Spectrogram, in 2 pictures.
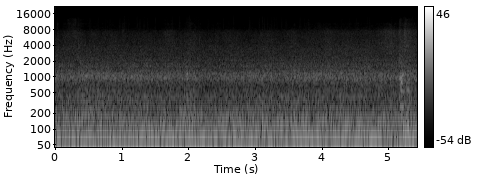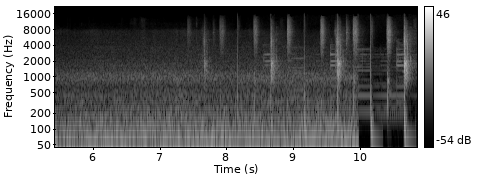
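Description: Steady low road and tyre rumble inside the cabin of a Tesla Model 3 Performance, an electric car with no engine note, cruising at highway speed. In the last two seconds or so, music with sharp percussive clicks fades in over it.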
